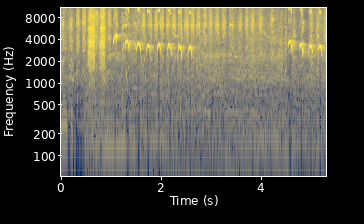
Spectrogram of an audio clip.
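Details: Ashy drongo calls used as a lure sound: after a brief harsh burst, a run of short whistled notes roughly twice a second, then a similar whistled series after a pause.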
